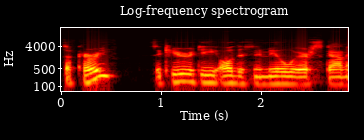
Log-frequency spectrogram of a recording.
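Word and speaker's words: Sucuri: I installed as well it's pronounced sucker security audit and mailware scan heard and I installed both of them and it was working fine.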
